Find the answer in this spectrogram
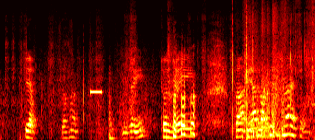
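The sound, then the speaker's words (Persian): People talk continuously in a studio while a single short phone keypad dialing tone beeps once, clear, in a brief pause between voices, as a mobile number is dialed. “یکاش خط ثابتشو میگرفتی؟ نه خط موبایلشو بخش.”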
